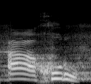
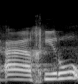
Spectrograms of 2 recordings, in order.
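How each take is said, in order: First: The vowel after kh is u. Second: The vowel after kh is i. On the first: "bukan akhuru" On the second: "bukan akhiru"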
